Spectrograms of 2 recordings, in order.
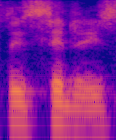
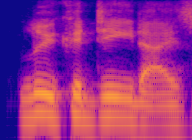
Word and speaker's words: Thucydides: Because I learnt about him and how to say his name is Thucydides, not Lucidides or whatever it is.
